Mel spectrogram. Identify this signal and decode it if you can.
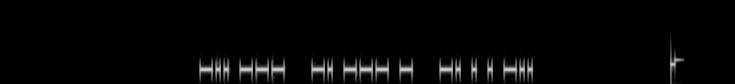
Morse code, heard as a keyed tone, about 29 wpm, 700 Hz. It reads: DO NOT NEED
